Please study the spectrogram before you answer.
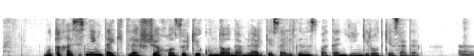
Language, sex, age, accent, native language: Uzbek, female, 19-29, Andijon, Uzbek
